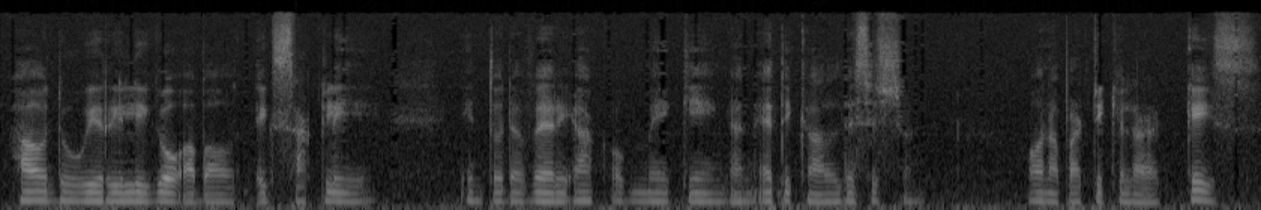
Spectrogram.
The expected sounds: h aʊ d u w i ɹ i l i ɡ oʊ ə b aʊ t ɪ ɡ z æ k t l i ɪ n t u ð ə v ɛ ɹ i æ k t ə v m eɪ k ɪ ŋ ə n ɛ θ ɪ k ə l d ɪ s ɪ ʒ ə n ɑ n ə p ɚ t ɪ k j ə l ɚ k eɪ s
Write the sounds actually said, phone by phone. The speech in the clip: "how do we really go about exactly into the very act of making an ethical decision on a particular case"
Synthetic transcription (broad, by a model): h aʊ d u w i ɹ i l i ɡ oʊ ə b aʊ t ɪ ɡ s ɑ k t l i ɪ n t u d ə v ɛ ɹ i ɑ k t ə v m eɪ k ɪ ŋ ə n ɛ t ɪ k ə l d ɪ s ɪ ʃ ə n ɑ n ə p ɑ t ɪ k j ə l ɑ k eɪ s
